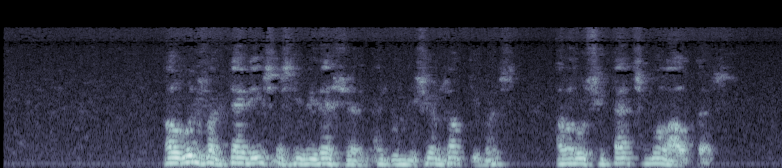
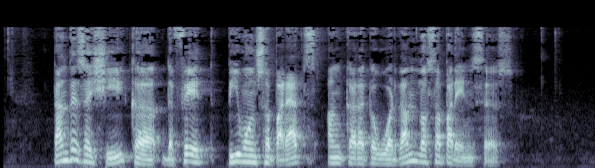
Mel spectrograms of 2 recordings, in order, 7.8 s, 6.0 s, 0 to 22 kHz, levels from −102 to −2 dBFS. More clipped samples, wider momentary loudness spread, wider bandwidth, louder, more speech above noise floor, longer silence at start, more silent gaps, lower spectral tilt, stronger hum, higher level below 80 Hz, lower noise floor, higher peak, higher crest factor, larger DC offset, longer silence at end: neither; first, 13 LU vs 7 LU; about the same, 11.5 kHz vs 12 kHz; second, -26 LUFS vs -19 LUFS; second, 35 dB vs 43 dB; first, 1.65 s vs 0.55 s; neither; first, -8.5 dB/octave vs -4 dB/octave; neither; first, -46 dBFS vs -54 dBFS; about the same, -59 dBFS vs -62 dBFS; second, -8 dBFS vs -2 dBFS; about the same, 18 dB vs 18 dB; neither; second, 0.7 s vs 0.85 s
